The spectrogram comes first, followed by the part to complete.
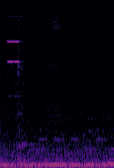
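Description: Quiet room tone in a pause between speech: a low steady hum, with a faint, brief high-pitched beep just after the start.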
